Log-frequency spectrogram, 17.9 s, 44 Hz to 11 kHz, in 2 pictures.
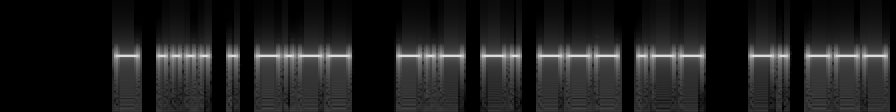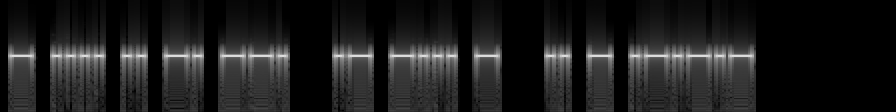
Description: Morse code, heard as a keyed tone, about 17 wpm, 700 Hz. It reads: THEY KNOW NOTHING ABT IT.
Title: Sentences from Top 500 Words and Abbreviations 17wpm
